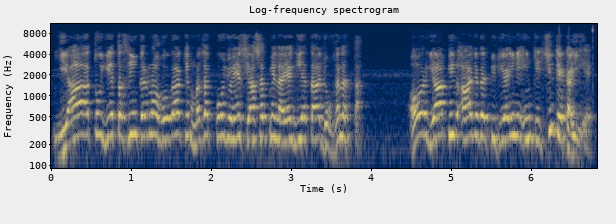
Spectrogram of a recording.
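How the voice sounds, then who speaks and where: A man with a high voice presses his political argument insistently on a TV debate. His sound comes through a dull, lo-fi remote feed, and the audio drops out in places. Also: expressive. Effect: audio cutting out on a remote link. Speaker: political guest on a TV talk show.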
